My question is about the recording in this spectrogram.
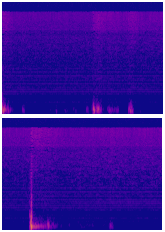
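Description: Low, dull thumps and bumps of a handheld microphone being handled, a few scattered through, the loudest about four seconds in with a short click on it, over a faint steady electrical hum.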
